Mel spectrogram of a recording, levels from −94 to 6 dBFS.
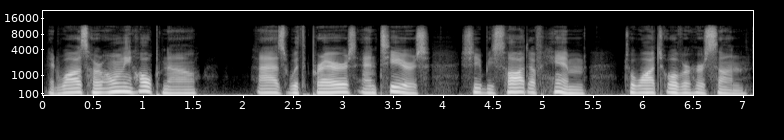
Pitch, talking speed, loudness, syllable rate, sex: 140 Hz, 170 wpm, -17 LUFS, 4.0 syllables/s, male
